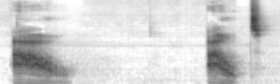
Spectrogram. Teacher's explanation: Americans tend to start with the ah vowel and move up to the vowel to make ow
